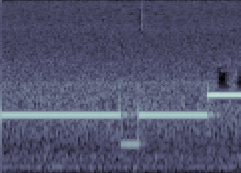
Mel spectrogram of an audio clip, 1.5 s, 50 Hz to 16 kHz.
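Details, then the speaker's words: Philips MRx defibrillator, manual mode set to 150 joules: charging produces a steady electronic tone with a brief dip, then a higher continuous ready-to-shock tone; defibrillator charging tone. "we've already turned it to 150 we press charge and shock you can also escalate the energy by doing this charge"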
